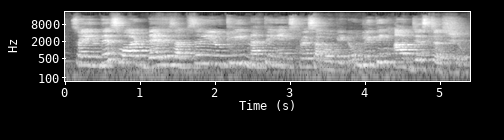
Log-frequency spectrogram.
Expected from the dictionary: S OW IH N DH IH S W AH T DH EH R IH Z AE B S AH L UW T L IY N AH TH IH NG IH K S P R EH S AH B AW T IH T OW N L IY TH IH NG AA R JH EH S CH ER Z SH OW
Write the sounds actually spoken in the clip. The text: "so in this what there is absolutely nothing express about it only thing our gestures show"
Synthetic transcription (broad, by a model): S OW IH N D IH S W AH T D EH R IH Z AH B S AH L UW T L IY N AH T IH NG IH K S P R EH S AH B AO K IH T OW L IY T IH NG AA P JH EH S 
